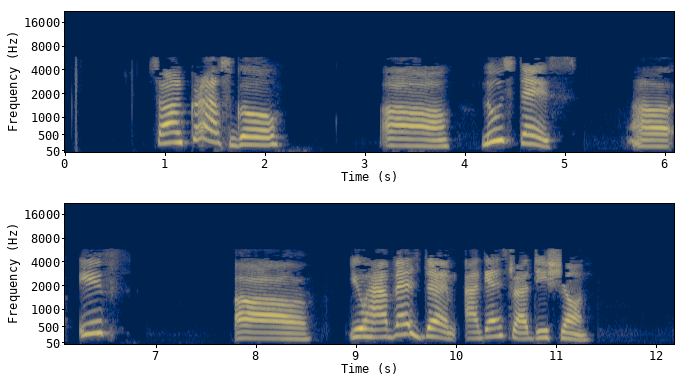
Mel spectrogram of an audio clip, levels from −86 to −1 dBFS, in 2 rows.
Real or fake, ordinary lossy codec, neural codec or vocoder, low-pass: fake; MP3, 24 kbps; codec, 16 kHz, 1 kbps, X-Codec, WavLM features, trained on Multilingual LibriSpeech; 7.2 kHz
